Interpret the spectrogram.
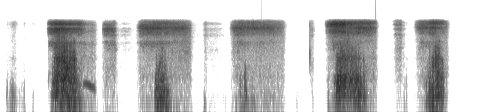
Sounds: Sigh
